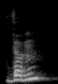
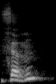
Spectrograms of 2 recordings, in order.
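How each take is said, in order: First: It has a th and a reduced schwa. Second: It has a th and a reduced schwa.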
